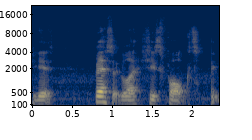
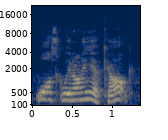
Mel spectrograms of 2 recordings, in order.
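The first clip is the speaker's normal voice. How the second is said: mock surprise; 9 semitones higher, slower than usual. Second Rodan spotting a rival, hammed-up high surprise. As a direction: stretch the whoa out, bug-eyed surprise. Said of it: "It's like".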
